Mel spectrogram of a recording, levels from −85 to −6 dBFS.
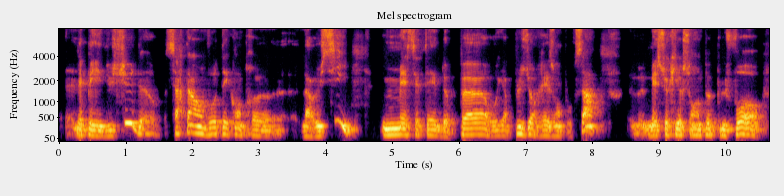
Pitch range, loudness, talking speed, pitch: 100-135 Hz, -17 LUFS, 170 wpm, 115 Hz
